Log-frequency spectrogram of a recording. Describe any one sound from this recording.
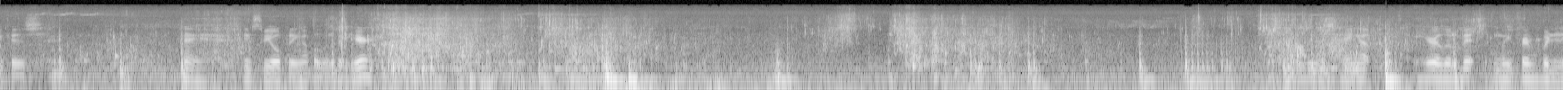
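A canoe paddle splashes and dips in the water.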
